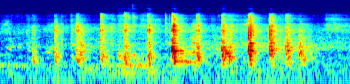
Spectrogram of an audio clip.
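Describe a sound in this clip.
Metal clanks sharply and repeatedly.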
